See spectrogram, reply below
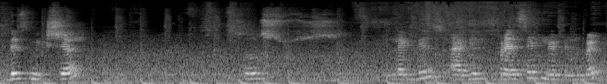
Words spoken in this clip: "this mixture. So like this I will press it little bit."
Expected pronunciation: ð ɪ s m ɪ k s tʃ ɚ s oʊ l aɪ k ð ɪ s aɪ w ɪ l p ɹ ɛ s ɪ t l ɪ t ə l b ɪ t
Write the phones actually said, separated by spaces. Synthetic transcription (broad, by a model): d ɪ s m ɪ k tʃ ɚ s oʊ l aɪ k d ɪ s aɪ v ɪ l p ɹ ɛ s ɪ t l ɪ t ə l b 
